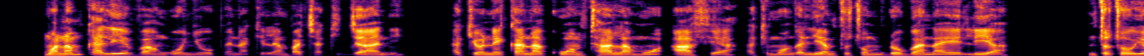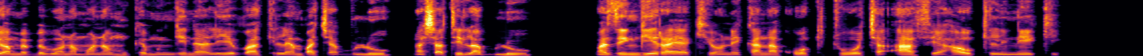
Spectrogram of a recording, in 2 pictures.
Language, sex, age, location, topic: Swahili, male, 25-35, Kisumu, health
